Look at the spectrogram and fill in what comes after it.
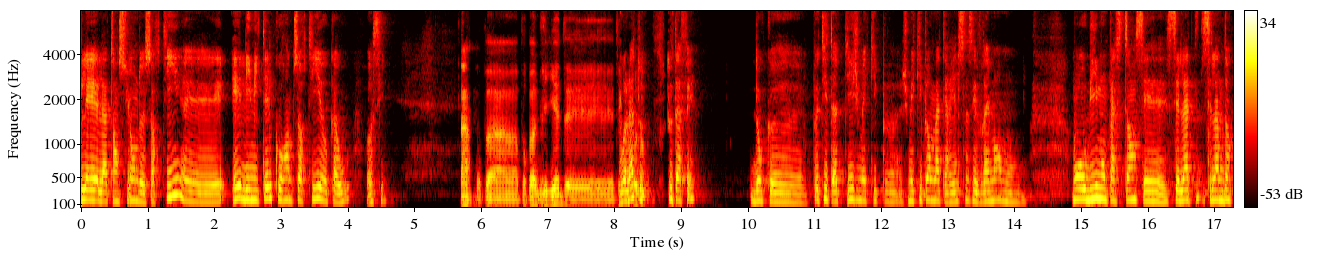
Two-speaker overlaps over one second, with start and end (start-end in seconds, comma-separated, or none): none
